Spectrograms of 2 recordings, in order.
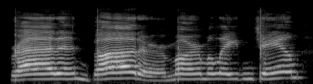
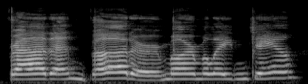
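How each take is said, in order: The two takes are said the same way.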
